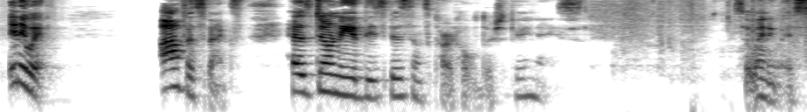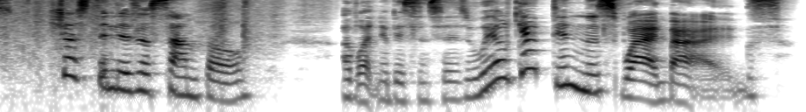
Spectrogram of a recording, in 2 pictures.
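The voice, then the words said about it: Put-on accent, not done well. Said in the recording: “I don't know why I'm talking like that. I'm really not good at accents. I shouldn't even try.”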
